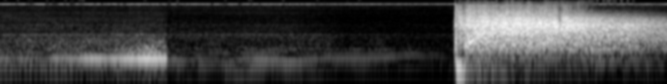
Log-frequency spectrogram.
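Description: A Bofors anti-aircraft gun fires at a towed sleeve target: a low rumbling hum gives way at one point to a sudden loud, broadband blast that decays slowly, with no talk.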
